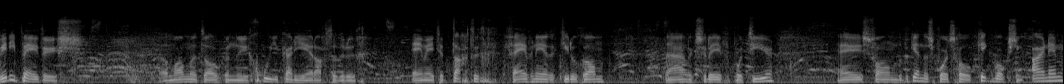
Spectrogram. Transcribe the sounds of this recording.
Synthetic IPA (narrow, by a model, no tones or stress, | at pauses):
ʋɪdipejtrɪs | ɛ̰lˠmɑnmɛtowkənχujəkarijɛːɾəɑχtəɹdəɾɵχ | ʔejnmejtəɹtɑχtəχv̥ɛjvəneːχəntəχkiloχrɑm | d̥aːχələksəleːvəpɔɹtiːɹhɛjɪsfɑndəbəkɛndəspɔɹtsχoːlˠkɪɡ̚bɔksɪŋɑɹnɛm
